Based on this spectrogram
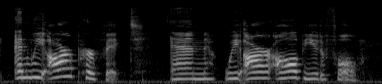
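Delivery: teary, welling-up, emotional voice. Speaking about loving yourself for who you are, getting teary-eyed. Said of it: "Here I am getting teary-eyed".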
